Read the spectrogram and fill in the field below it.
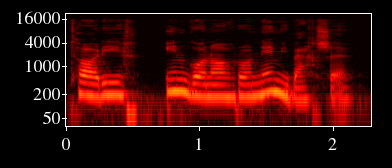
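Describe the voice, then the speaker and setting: A woman's voice: medium pitch, darkish tone, natural voice. A woman reader voicing an earnest, indignant young man who accuses and defends ideals in an audiobook. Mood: accusing.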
